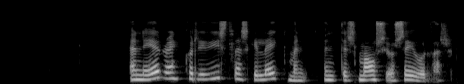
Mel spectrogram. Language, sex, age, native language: Icelandic, female, 40-49, Icelandic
